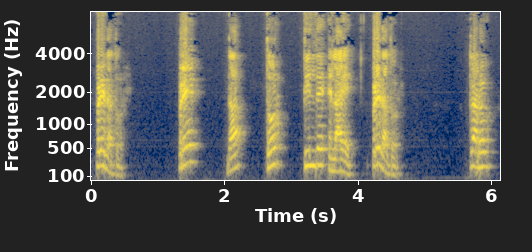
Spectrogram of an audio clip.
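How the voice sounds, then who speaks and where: A man's voice: fairly high pitch, lively intonation, brisk. Crude, jokey man. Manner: crude, jokey, reads comments aloud. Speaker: podcast host reading listener comments. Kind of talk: casual podcast banter.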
